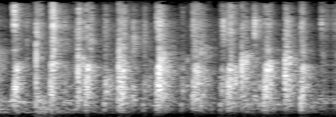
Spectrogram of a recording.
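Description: An audience at an event applauds two brothers steadily, many hands clapping in a dense, crackling wash of sound that stays fairly loud throughout, with no one speaking over it.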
